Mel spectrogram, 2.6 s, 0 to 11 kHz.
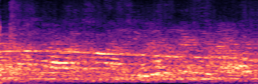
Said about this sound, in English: The sound of a room, an old industrial space, cement floor, tall ceilings. About 60 people shuffling into a room looking for a seat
